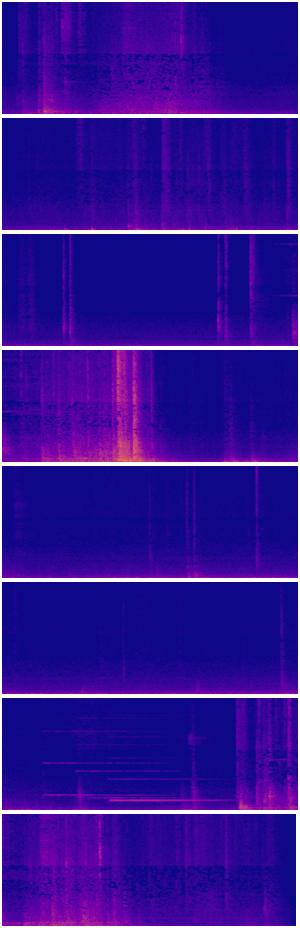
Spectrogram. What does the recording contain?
hotel jugoslavia lift belgrad sebia
converted it to l/r
lift, doors, close-up, uplift, elevator, closing, metallic, opening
